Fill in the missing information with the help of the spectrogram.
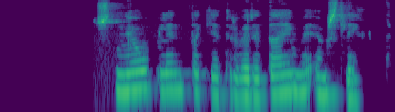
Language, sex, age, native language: Icelandic, female, 40-49, Icelandic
